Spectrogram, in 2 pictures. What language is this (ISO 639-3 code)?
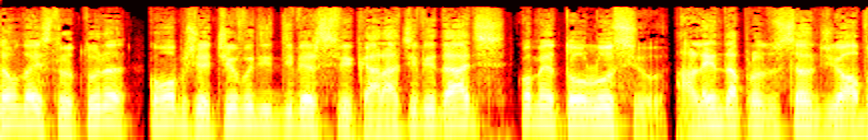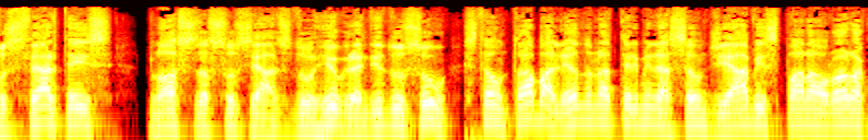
por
